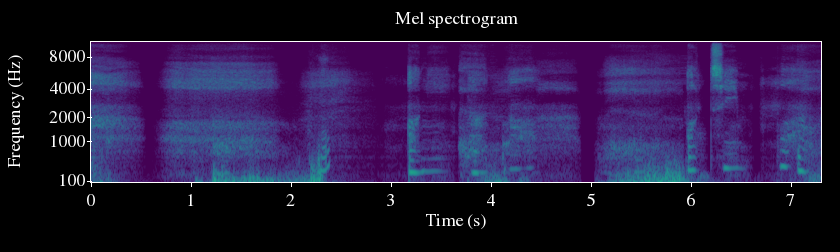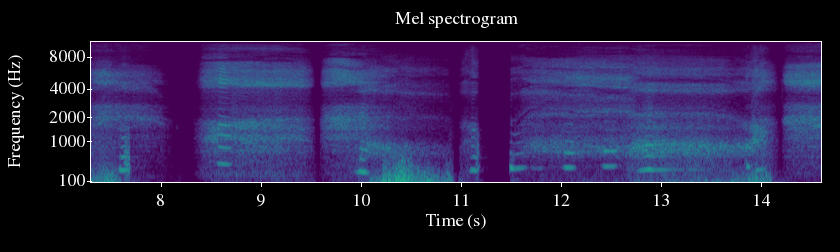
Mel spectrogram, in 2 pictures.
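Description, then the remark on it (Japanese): Soft, breathy exhales and sighs come in uneven bursts with short silent gaps, mixed with wet licking and mouth sounds, all fairly loud and intimate with no clear words. “ほら、吐息だけじゃなくて、なめなめもしちゃいました。”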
